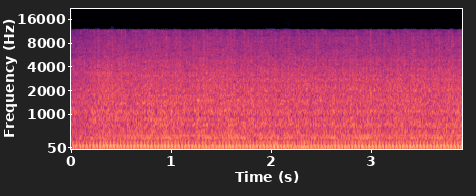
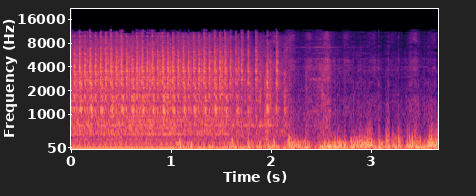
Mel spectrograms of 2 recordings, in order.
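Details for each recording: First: 2010 Fiat Palio 1.4 8V Fire after coolant system flush: smooth, even low idle hum, no ticking or misses; engine idling healthy with no leaks. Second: 2010/2011 Fiat Palio 1.4 8V Fire: quick light ticking over the idle at roughly three per second, then shutdown; noise appears to come from the cylinder head, valve cover to be removed for inspection, cause unconfirmed.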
